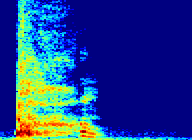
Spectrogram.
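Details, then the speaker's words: Adult's post-viral cough lingering about four weeks after a cold that lasted a week and a bit, worse when talking: a single harsh cough with a brief second burst. "this cough about four weeks now like I had a stinking cold for a week and a bit which I caught off of curly and I just can't seem to shake this bloody cough"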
